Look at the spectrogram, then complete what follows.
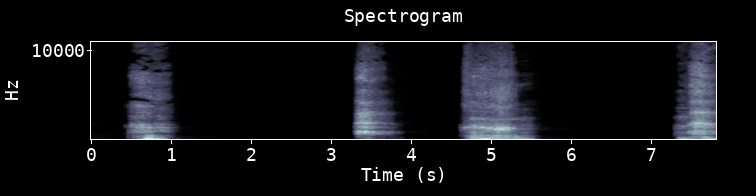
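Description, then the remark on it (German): A voice imitates the loud, heavy breathing of a man asleep in bed: four drawn-out, noisy breaths with long silent pauses between them, rough, some with a throaty, groaning edge. “Was Julius aktuell noch macht, ist unfassbar laut zu atmen.”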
